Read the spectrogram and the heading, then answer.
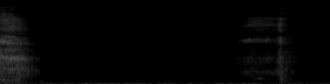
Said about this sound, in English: I think you're all a bit tired, aren't you? A big, gorgeous yawn.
